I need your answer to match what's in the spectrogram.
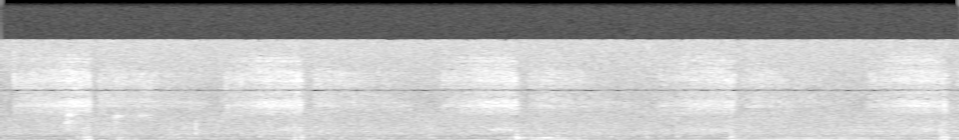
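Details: Pug dog snoring: low, buzzing, rattly breathing with a soft snort roughly every one and a half seconds.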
